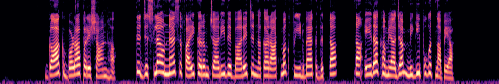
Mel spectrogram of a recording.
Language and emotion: Dogri, angry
